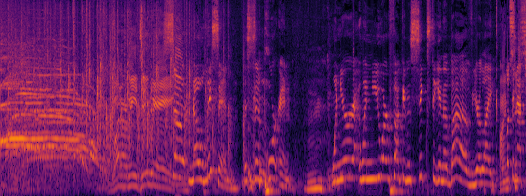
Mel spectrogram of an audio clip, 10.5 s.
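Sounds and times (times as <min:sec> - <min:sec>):
comedy club audience cheering and whooping: 0:00.0 - 0:02.6
comedy club audience clapping: 0:00.0 - 0:05.3
speech: 0:02.8 - 0:03.2, 0:04.4 - 0:10.5.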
